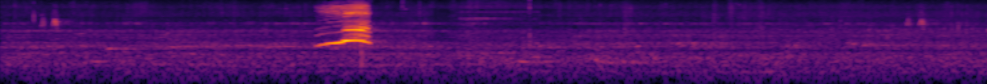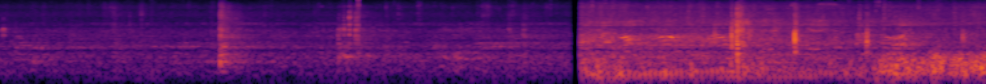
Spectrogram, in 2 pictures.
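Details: A young male monkey on Phnom Bros mountain, Kampong Cham Province, Cambodia, calling while searching for his missing grandmother, gives a single brief, high, wavering coo that sweeps up and falls away.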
